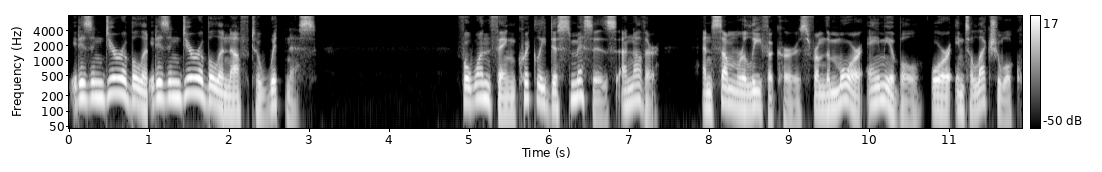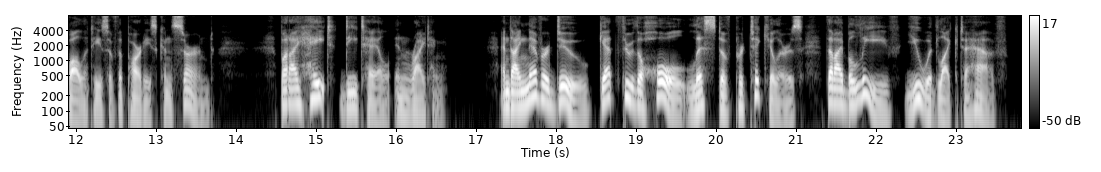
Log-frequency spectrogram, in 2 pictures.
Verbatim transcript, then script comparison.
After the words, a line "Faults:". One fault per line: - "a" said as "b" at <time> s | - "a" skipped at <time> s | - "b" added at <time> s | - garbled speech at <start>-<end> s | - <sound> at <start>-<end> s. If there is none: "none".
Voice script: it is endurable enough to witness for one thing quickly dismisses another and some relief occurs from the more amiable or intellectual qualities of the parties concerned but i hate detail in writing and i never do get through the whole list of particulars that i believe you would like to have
it is endurable it is endurable enough to witness for one thing quickly dismisses another and some relief occurs from the more amiable or intellectual qualities of the parties concerned but i hate detail in writing and i never do get through the whole list of particulars that i believe you would like to have
Faults:
- "it is endurable" added at 1.0 s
